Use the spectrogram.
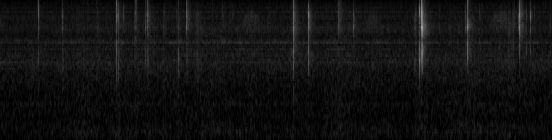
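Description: A small die-cast toy car with a solid metal body, grey base and flaking orange paint is held in the fingertips and scraped with a thin wooden toothpick to lift the loosened paint. Quiet, scattered, sharp, bright ticks and scratches sound over a steady low hiss, each dying away almost instantly. Some of the clicks may come from the paint flakes rather than the metal itself.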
